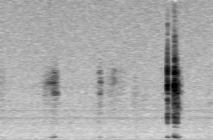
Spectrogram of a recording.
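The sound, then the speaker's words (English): Faint scrapes and small taps of a microphone being handled, spaced out over a quiet background, ending in a sharper double knock that is the loudest moment. “Oh, is that me fucking around with my mic?”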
